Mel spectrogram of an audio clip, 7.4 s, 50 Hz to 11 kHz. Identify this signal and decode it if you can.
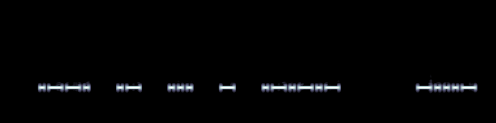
Morse code, heard as a keyed tone, about 18 wpm, spaced as for 12 wpm, 1000 Hz. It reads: PAST. <BT>
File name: qotdfiles / 12wpm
